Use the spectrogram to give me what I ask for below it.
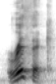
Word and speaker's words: Rithic: The H is silent. Rithic.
